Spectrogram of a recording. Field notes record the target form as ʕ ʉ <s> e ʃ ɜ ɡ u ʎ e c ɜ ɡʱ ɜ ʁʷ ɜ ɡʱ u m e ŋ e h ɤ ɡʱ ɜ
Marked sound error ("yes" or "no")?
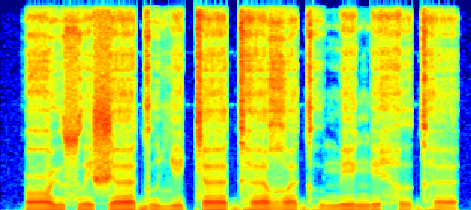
yes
